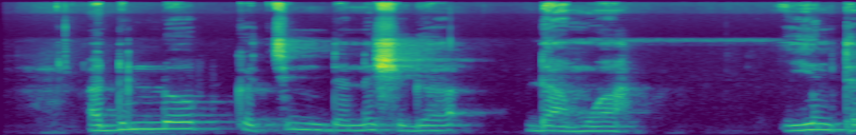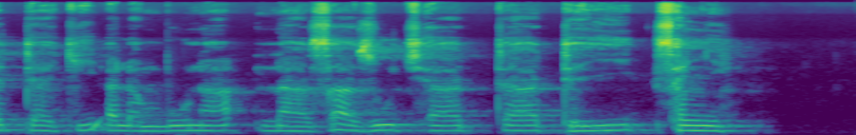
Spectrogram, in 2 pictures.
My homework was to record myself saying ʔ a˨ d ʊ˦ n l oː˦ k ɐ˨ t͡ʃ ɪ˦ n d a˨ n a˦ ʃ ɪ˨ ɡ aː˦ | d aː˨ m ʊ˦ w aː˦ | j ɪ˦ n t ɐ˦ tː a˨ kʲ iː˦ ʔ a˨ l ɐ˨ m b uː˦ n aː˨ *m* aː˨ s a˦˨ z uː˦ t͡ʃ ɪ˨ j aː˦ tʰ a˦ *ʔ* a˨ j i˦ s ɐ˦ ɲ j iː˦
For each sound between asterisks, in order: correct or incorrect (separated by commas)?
incorrect, incorrect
